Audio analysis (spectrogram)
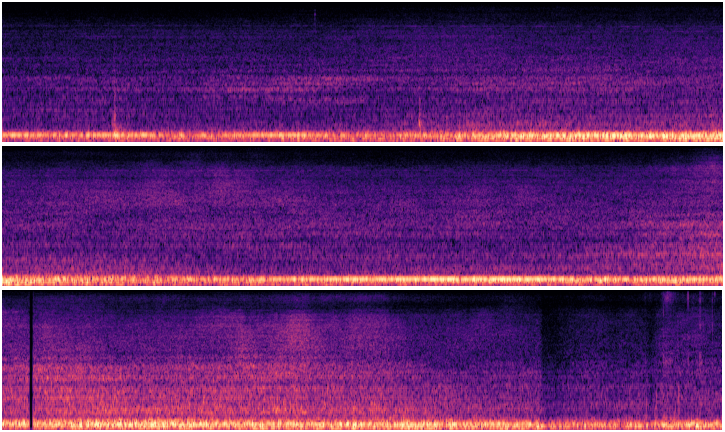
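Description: Jet aircraft at Honolulu airport, a low steady engine rumble that swells over several seconds and then holds, heard from a distance amid general airport ambience, with no talking.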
